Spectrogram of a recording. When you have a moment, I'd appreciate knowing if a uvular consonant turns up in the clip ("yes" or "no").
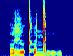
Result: yes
